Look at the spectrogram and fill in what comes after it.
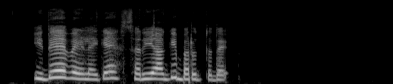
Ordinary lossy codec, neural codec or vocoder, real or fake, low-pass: none; vocoder, 44.1 kHz, 128 mel bands, Pupu-Vocoder; fake; 14.4 kHz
